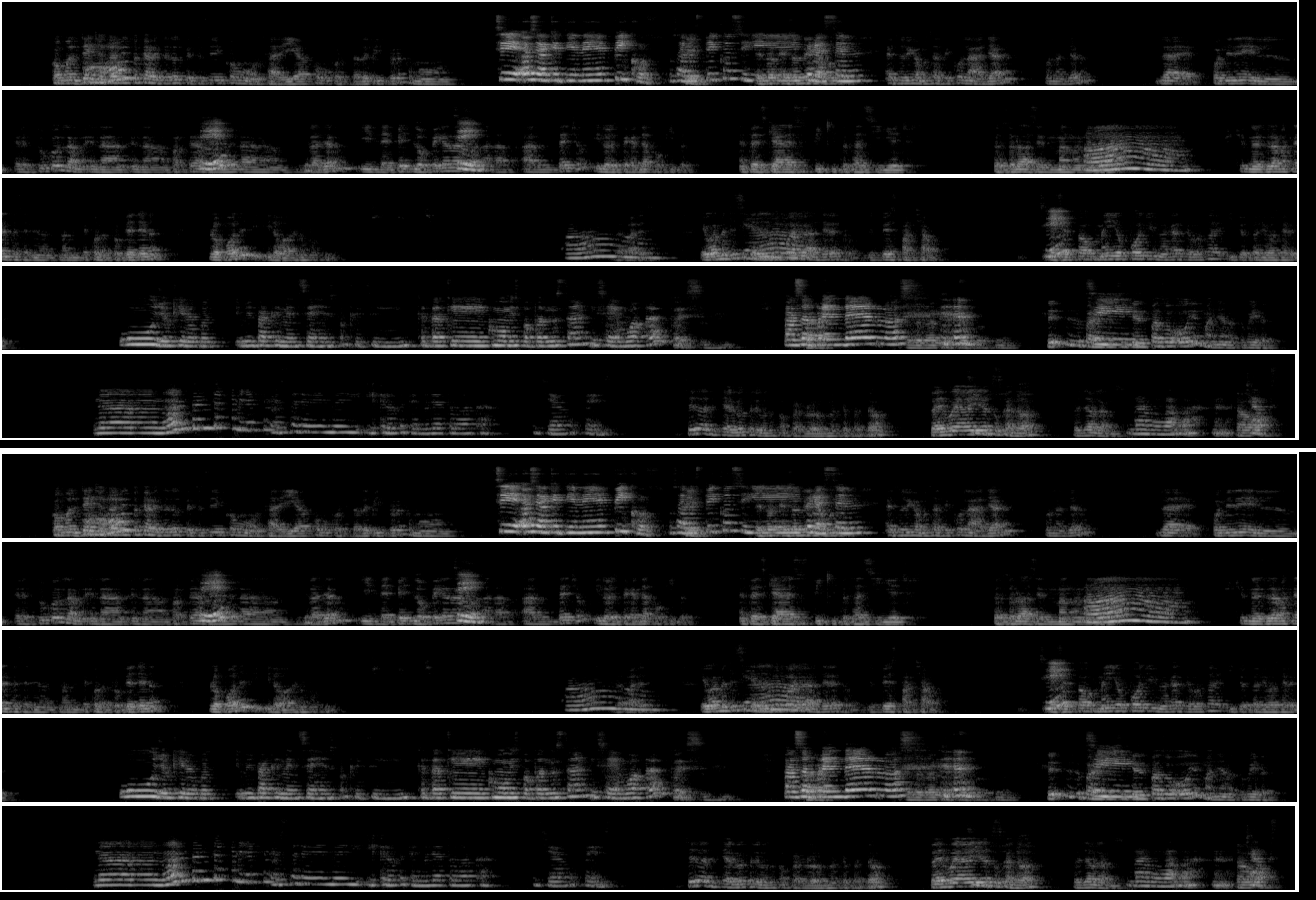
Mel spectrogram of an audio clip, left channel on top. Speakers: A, on the left (about 85°); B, on the right (about 75°).
A: como el techo.
B: Oh.
A: ¿Tú has visto que a veces los techos tienen como salida, como cositas de pintura, como,
B: Sí, o sea que tienen picos. O sea,
A: sí,
B: los picos sí,
A: eso, eso se,
B: pero
A: digamos,
B: este.
A: eh, eso digamos se hace con la llana, con la llana. la, eh, ponen el, el estuco en la, en la, en la parte de
B: Sí,
A: arriba de la, de la llana y le pe- lo pegan
B: sí.
A: a la pa- a la- al techo y lo despegan de a poquitos. Entonces queda esos piquitos así hechos. O sea, eso lo hacen manualmente
B: Ah,
A: así. Ch- ch- No es una máquina especial, no, solamente con la propia llana lo ponen y lo bajan un poquito. Ch- ch- ch-
B: ah,
A: Desaparece. Igualmente, si
B: ya.
A: quieres, yo te puedo ayudar a hacer eso. Yo estoy esparchado.
B: ¿Sí?
A: Le acepto medio pollo y una gaseosa y yo te ayudo a hacer eso.
B: Uy, yo quiero pues, y para que me enseñes, porque sí. ¿Qué tal que como mis papás no están y se demoran? Pues
A: Ujú.
B: para sorprenderlos.
A: Para volver a
B: <laughs>
A: sorpresas sí. Sí, ¿te parece?
B: Sí.
A: Si quieres, paso hoy o mañana, tú me dirás.
B: Ah, no, ahorita, ahorita, mira que no está lloviendo y, y creo que tengo ya todo acá. Y si algo, pues,
A: Sí, dale, si algo salimos a comprar lo, lo que faltaba. Entonces voy a
B: sí,
A: ir
B: sí,
A: a tu
B: sí.
A: casa, ¿va? Entonces ya hablamos.
B: Va, va, va, va. Bueno,
A: Chao.
B: chao.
